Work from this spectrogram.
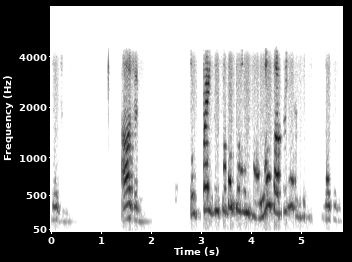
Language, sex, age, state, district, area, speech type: Nepali, female, 30-45, West Bengal, Darjeeling, rural, conversation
